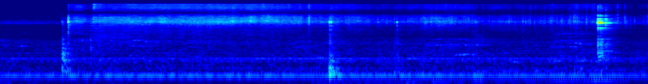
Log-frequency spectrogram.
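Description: Batter sizzles steadily in a hot pan.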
